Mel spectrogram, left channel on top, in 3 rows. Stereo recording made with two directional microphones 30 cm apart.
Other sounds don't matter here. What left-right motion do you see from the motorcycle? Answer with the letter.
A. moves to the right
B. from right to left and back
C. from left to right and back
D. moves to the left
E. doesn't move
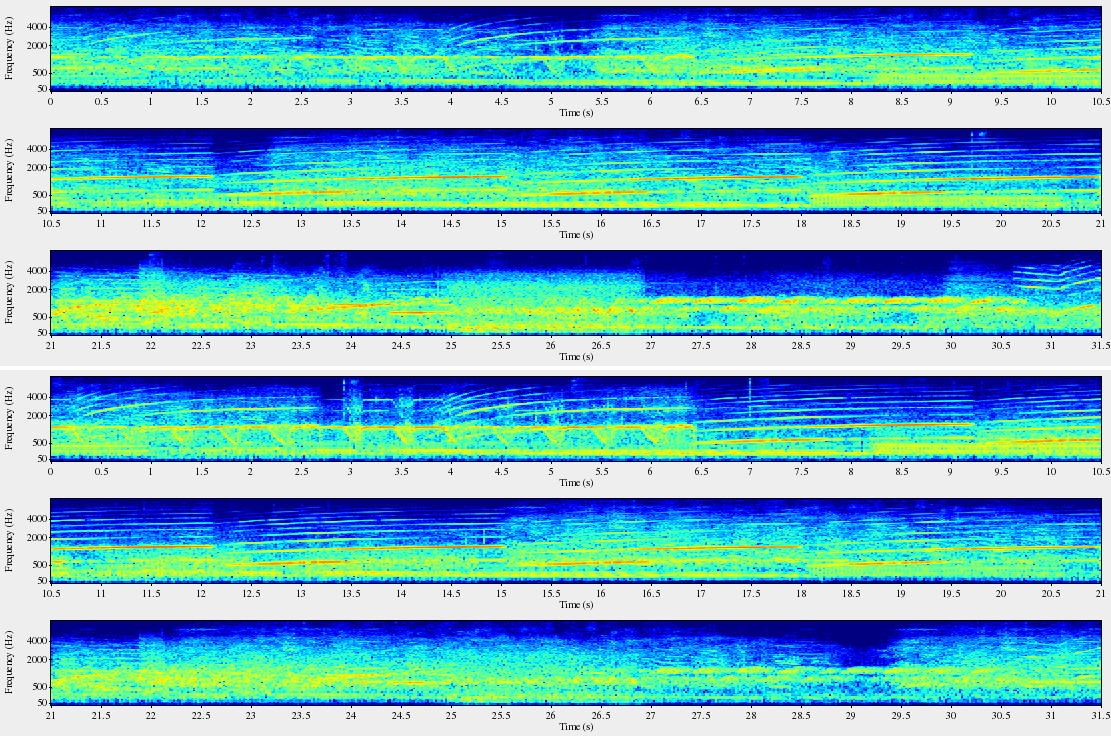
D.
